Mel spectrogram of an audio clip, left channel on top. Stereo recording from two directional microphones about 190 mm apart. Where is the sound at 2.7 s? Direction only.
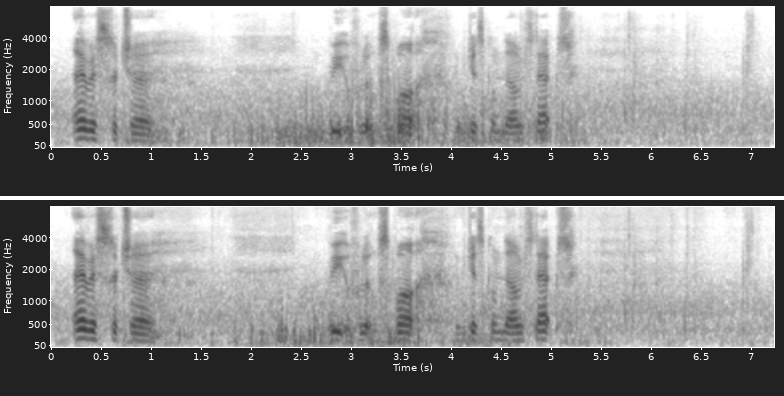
25° right (ahead or behind).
